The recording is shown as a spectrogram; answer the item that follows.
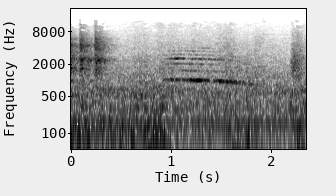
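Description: A cat meows once about a second in, a short call that falls slightly in pitch. At the very start there is a knock as something is set down on the counter.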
